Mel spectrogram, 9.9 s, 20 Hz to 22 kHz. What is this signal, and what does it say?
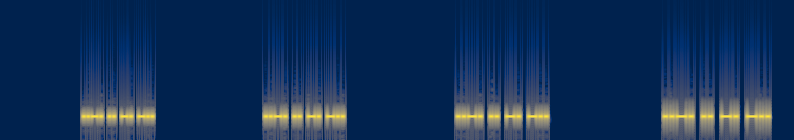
Morse code, heard as a keyed tone, about 38 wpm, 700 Hz. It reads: FIND FIND FIND FIND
